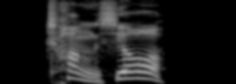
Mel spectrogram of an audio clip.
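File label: "畅销", Mandarin Chinese; HSK; HSK6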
